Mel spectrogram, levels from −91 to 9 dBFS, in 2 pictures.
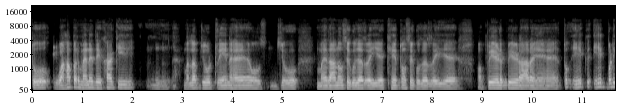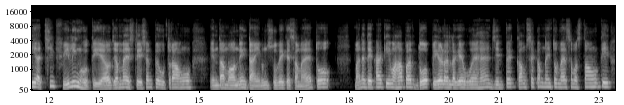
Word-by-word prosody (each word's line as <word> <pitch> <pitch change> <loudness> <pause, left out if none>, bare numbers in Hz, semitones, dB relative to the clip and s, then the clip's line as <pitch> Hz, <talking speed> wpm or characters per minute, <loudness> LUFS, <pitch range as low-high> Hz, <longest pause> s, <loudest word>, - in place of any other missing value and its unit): तो 435 0 +2
वहाँ - - +4
पर - - +3
मैंने 140 +1 +2
देखा 135 +2 +2
कि 145 0 -5 0.3
उम, 115 -3 -13 0.4
मतलब 130 +3 0
जो 130 0 0
ट्रेन 125 0 -1
है, 125 +1 +2
ओस 115 -1 -3
जो 120 +3 -3 0.4
मैदानों 120 +2 +2
से 130 - 0
गुज़र 120 0 +4
रही 120 -1 +3
है, 120 0 +3
खेतों 125 0 -1
से 125 0 -2
गुज़र 115 0 +1
रही 115 0 0
है, 115 0 +2 0.5
और - - -8
पेड़ 130 -1 +5
पेड़ 130 -1 +3
आ 120 0 +4
रहे 115 -1 +1
हैं, 115 +1 -3
तो 165 0 -4
एक 155 0 -3
एक 175 +1 -4
बड़ी 185 +3 +4
अच्छी 220 -1 -5
फ़ीलिंग 195 +2 +1
होती 125 -2 -2
है, 115 0 +3
और 125 +1 +2
जब 145 +2 0
मैं 165 -1 +3
स्टेशन 145 +4 -2
पे 165 - 0
उतरा 140 +3 -1
हूँ, 150 +1 -1 0.4
इन 120 +1 -2
द 140 +2 +3
मॉर्निंग 130 +4 +1
टाइम, 115 +2 0
सुबह 135 +3 0
के - - -2
समय, 105 +6 -2
तो 165 +1 0 0.5
मैंने 170 - -1
देखा 160 +2 +2
कि 170 - +2
वहाँ 160 0 +3
पर 170 -1 +3
2 145 +5 +4
पेड़ 155 +2 +4
लगे 145 -1 +1
हुए 145 0 -1
हैं, 165 +2 -4
जिन 145 -1 -5
पे 180 0 -1
कम 160 +1 -2
से 185 - -2
कम, 185 0 -5
नहीं 180 -1 -3
तो 175 - -4
मैं 165 0 0
समझता 160 0 -5
हूँ 180 0 -1
कि 185 0 +1
135 Hz, 190 wpm, -23 LUFS, 120-160 Hz, 0.5 s, पेड़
